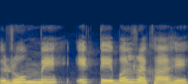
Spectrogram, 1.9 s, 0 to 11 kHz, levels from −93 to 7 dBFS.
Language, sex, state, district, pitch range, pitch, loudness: Hindi, female, Uttar Pradesh, Muzaffarnagar, 255-315 Hz, 290 Hz, -12 LUFS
